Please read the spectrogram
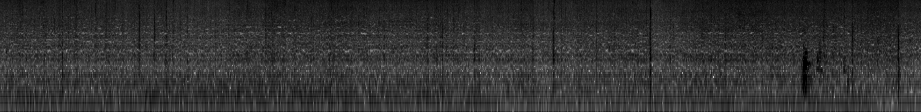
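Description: Bacon strips frying on a hot enamel-coated Weber gas-grill griddle plate: a steady sizzle with scattered crackles of spitting fat.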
